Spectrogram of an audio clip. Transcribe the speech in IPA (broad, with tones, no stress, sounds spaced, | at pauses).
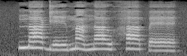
n ä˦ ɡ e˨ ɪ̯ m ã˦˨ n a˦ ʊ̯ h ä˦ p ɛ˨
